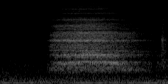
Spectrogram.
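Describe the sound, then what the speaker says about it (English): A single deep breath taken while holding a Pilates side plank, a soft, steady airy rush that swells up, holds for about a second, then fades, close and alone with no talking. "Take a breath."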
